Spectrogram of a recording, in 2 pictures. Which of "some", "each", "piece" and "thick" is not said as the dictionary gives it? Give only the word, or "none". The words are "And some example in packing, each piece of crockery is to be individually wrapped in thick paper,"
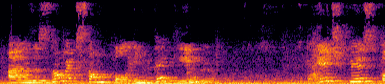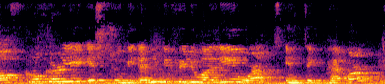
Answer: thick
